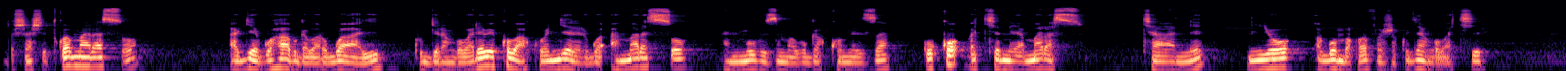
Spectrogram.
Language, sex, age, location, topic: Kinyarwanda, male, 25-35, Kigali, health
